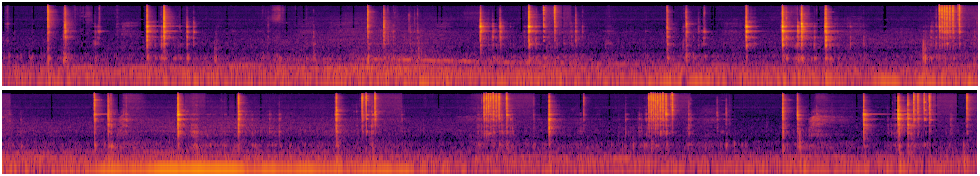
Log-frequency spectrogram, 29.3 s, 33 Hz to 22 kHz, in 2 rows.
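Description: Click-type torque wrench ratcheting in short bursts of sharp clicks, tightening the Polaris primary clutch cover bolts in a crisscross pattern to about 100 inch-pounds.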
